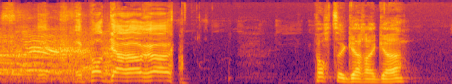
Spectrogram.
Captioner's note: some Applause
